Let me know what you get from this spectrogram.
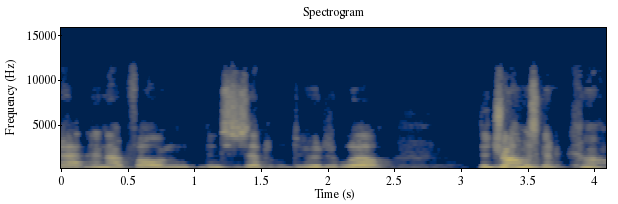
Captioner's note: none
